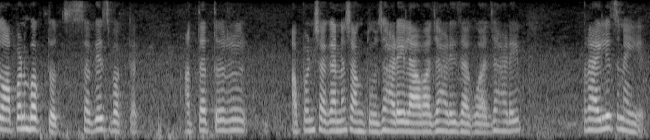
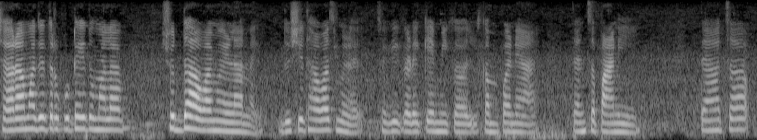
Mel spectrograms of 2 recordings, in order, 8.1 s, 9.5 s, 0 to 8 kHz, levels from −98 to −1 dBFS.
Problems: none marked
